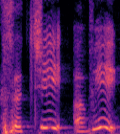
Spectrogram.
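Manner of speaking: light up with disbelieving joy; eager delight. Acted. Tara offered the kiss she begged for, excited and thrilled. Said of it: "तारा की आंखें चमक गई".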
